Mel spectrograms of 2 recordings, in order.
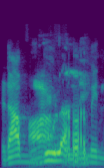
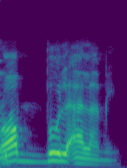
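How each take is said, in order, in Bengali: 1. প্রথম স্বরধ্বনিটি একটি খোলা 'a' ধ্বনি। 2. প্রথম স্বরধ্বনিটি একটি গোলাকার 'o' ধ্বনি।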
